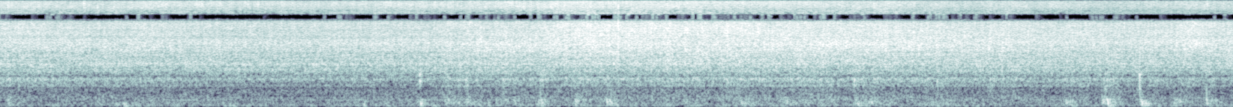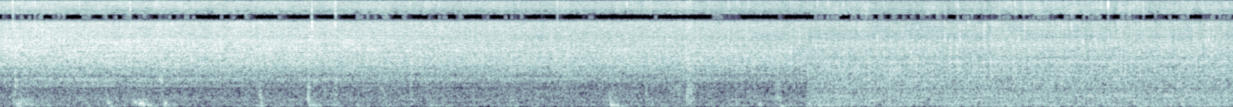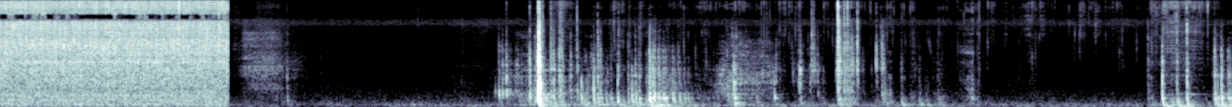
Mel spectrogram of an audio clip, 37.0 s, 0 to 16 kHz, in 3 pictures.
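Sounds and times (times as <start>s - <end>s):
food frying sizzle: 0.0s - 27.0s.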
